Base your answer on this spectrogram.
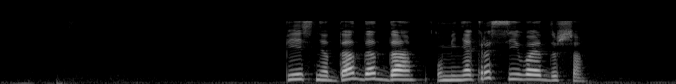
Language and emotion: Russian, positive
